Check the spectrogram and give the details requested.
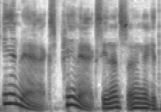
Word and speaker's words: Pinax: we came to talk about which is uh pineax peanuts and first off how do you pronounce it uh for the last 19 weeks so pinx is the pronunciation index pinx see that's I'm gonna get this straight eventually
